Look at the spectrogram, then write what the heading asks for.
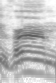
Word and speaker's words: Verm: And we say Verm because it's, I might have pronounced it wrong in the past. It's Verm.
